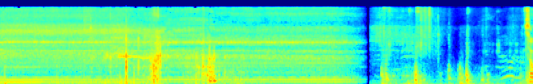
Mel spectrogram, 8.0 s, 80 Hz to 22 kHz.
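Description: Kubota BX2660 compact tractor's diesel engine running steadily while the front loader lifts out an uprooted bush, with a few sharp cracks about two and three seconds in. The engine sound cuts off suddenly about five and a half seconds in, leaving only a few faint sounds.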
